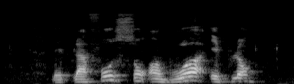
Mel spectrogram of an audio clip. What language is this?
French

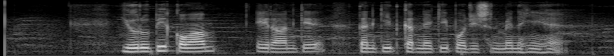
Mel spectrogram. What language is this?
Urdu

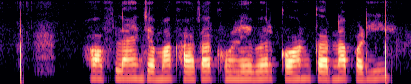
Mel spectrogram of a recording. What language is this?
Chhattisgarhi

